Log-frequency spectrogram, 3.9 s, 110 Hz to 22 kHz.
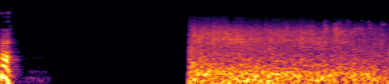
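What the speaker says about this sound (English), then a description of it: "Still an epic explosion right there." A short fading blast, then about a second of silence, followed by a loud, sustained roaring rumble of an explosion in the video game The House of the Dead 2.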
